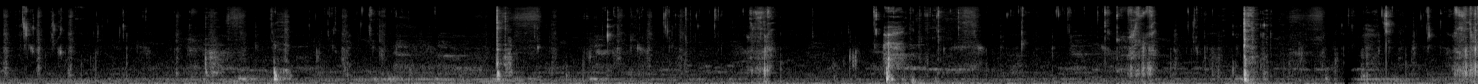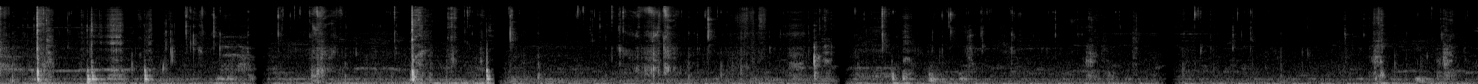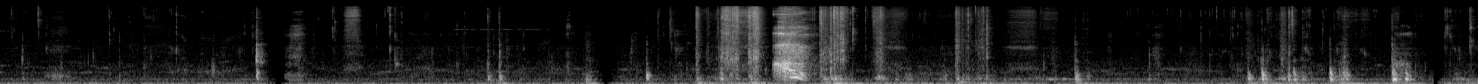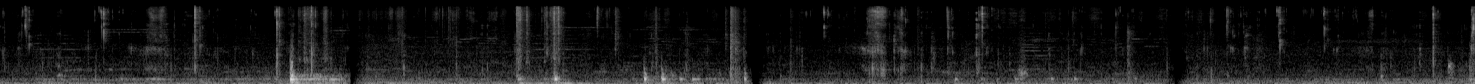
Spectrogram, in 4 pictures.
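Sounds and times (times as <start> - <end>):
wet chewing and mouth smacks: 0.0 - 4.4, 52.0 - 59.0.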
